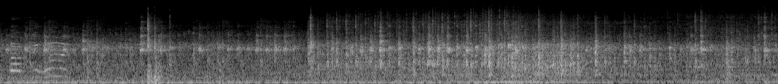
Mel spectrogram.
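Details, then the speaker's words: HEMI Ram truck, cam previously pulled, idling: fast irregular clacking over a rough idle, about two a second, easing as it warms, seemingly from one bank; suspected oil starvation to cam, passages not cleared. Valvetrain clatter. "No, that's that cam, bro. That's that cam heating up. Yeah. I bet you there's no oil getting into that freaking, because when they pulled the cam, they didn't clear out the oil passages."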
